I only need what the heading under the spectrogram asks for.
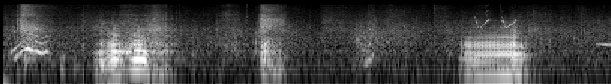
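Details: Hippos in a crowded pool, their trumpeting echoing through the area: several separate harmonic bursts, some with rising and falling tones and one stacked, pulsing honk near the end, with gaps of quieter background between.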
